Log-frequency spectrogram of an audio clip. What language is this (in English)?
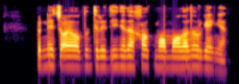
Uzbek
